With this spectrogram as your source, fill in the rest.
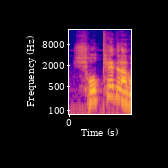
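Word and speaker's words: שׁוֹקֵד: 파수꾼이라는이 단어는 자음이 똑같습니다 근데 거기에 몸이 붙어 가지고 첫 번째 나오는이 살구나무는 샤케드라 이렇게 우리가 부르게 되고 살구나무와 똑같은이 자음을 가진이 쇼캐드라고 하는이 히브리어에 지키다 지켜보다라는 그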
